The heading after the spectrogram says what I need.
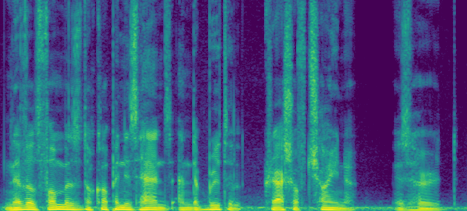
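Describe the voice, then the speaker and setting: A man's voice: low-pitched, moderate pace, a little mellow, slight background noise. A man narrating an audio drama, reading scripted stage directions.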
